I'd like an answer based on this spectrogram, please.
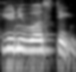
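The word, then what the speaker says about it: university: यूनिवर्सिटी हमारा यू से start होता है, लेकिन प्रोनाउंसिएशन में हम इसको पढ़ रहे हैं यू, य हिंदी में व्यंजन है और जिसको हम कहते हैं इंग्लिश में कॉन्सोनेंट, तो ये भी है एक कॉन्सोनेंट का साउंड प्रोड्यूस कर रहा है, तो इसीलिए हम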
